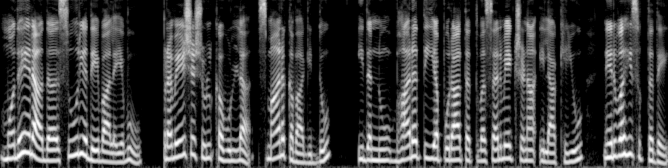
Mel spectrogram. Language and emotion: Kannada, neutral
